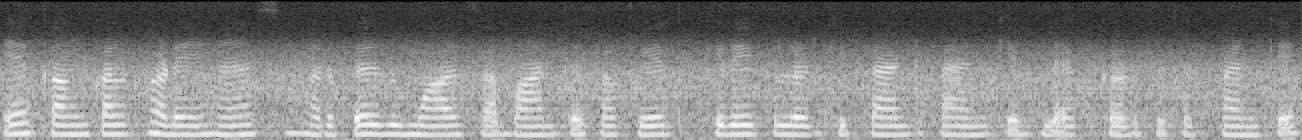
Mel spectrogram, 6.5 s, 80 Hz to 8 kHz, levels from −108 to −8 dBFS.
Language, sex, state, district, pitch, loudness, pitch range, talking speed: Hindi, female, Chhattisgarh, Balrampur, 195 Hz, -18 LUFS, 185-200 Hz, 220 wpm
